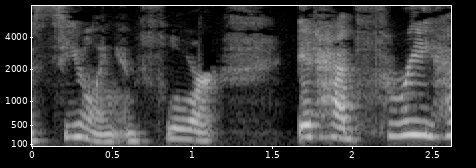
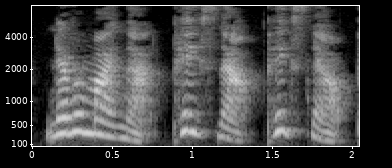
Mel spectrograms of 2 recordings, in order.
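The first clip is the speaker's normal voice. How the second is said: breathless, louder hurried password; panting; 5 semitones higher, 6 dB louder than usual. A narrator's reading. Harry panting the password to the fat lady. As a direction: gasp out the password. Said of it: "panted Harry".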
